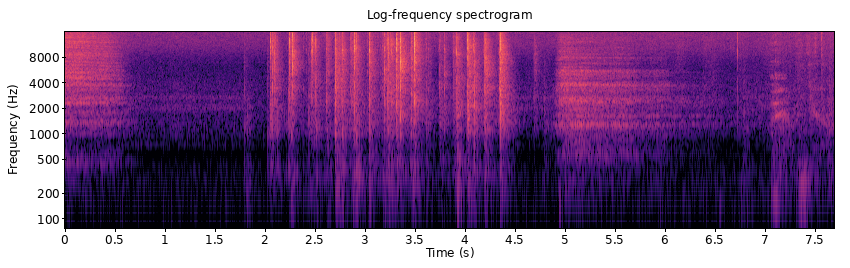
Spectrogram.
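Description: A deck of tarot cards riffled by hand, a close burst of rapid fluttering clicks lasting about three seconds, with soft breathing before and after.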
